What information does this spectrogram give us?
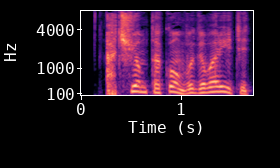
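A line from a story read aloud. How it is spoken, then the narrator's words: Quiet question. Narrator (Russian): тихо спросил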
